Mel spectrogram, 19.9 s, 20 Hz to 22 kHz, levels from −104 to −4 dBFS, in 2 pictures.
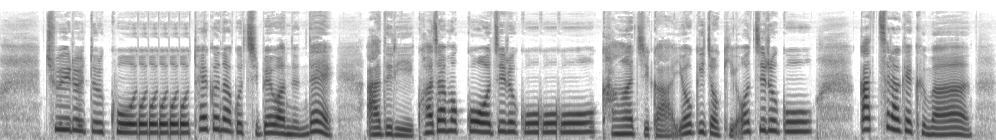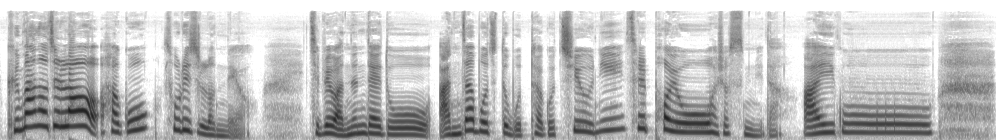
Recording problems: audio stuttering; at 1.5 s, at 5 s and at 19 s

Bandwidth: 15.5 kHz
